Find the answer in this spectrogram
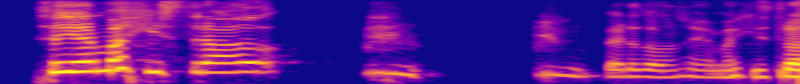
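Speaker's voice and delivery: voice cracking. Speaker addressing the magistrate, voice cracking. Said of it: "hasta que se me corta la voz".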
